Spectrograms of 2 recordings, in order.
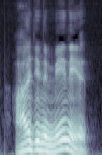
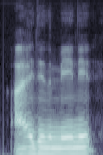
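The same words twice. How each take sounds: First: It is said with strong, acted emotion. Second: It is said flatly, without feeling. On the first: The speaker calls it right. "이렇게 해보는 거죠" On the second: The speaker calls it wrong. "가 아니라"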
